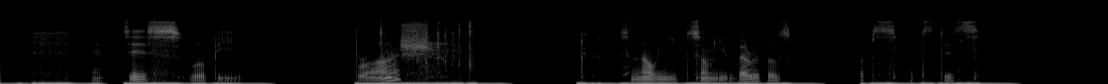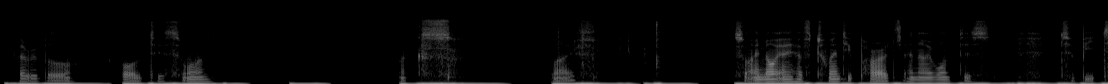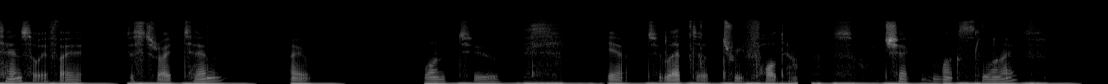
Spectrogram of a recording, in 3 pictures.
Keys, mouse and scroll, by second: 0.2 click, 3.7-4.4 typing, 4.5 Return, 5.4 click, 10.4-10.9 scroll down 2, 14.8-15.2 typing, 16.6-17.3 typing, 17.4 Return, 18.1-27.6 drag, 28.7 typing, 29.0 Return, 30.0 click, 30.1 F10, 30.8-32.0 drag, 32.8 scroll up 1.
